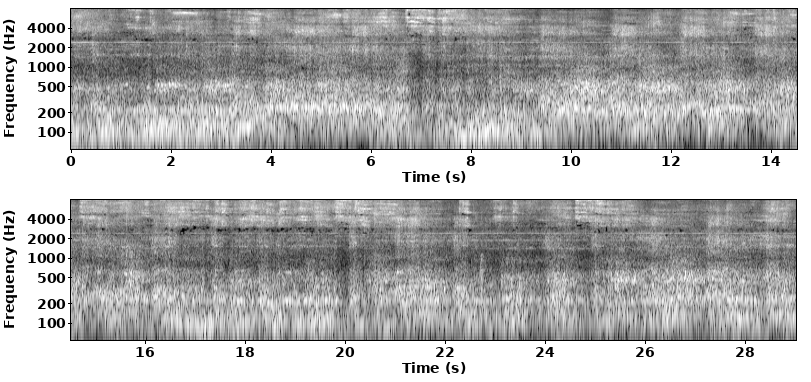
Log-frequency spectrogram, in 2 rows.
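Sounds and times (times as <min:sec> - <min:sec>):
train wheels rumbling on rail: 0:00.0 - 0:29.0
thin wheel squeal: 0:00.1 - 0:03.9.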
